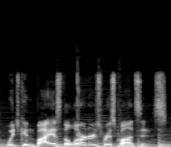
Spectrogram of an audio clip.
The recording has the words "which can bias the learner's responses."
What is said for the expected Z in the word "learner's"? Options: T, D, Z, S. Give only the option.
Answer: Z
